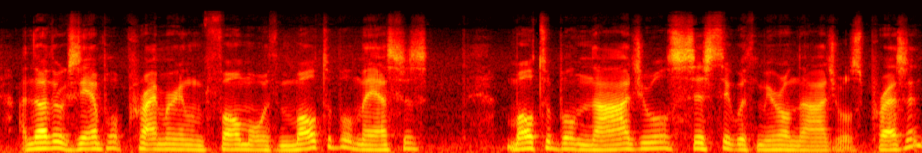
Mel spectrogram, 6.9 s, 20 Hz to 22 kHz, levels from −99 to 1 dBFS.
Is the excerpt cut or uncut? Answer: uncut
